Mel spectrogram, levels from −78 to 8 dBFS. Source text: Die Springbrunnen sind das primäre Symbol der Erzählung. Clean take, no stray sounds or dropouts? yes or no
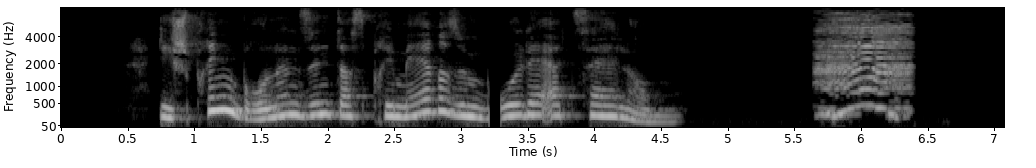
no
